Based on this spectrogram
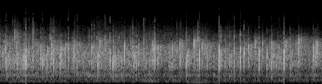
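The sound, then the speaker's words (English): A sustained round of applause from a crowd thanking the people who put the day's event together, dense overlapping claps forming a steady, fairly loud wash of sound with no voices heard above it. “Let's give them a really good round of applause.”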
